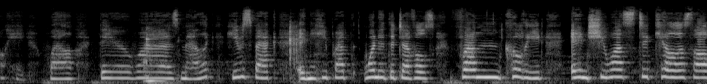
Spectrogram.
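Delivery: very quiet, low, hushed murmur. Telling the others what happened, speaking very quietly. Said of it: "so I go very quietly".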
